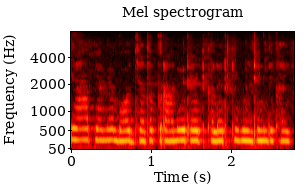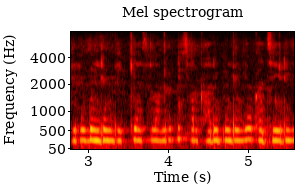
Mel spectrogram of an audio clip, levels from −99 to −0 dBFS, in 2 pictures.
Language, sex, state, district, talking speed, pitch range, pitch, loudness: Hindi, female, Uttar Pradesh, Budaun, 280 wpm, 250-265 Hz, 255 Hz, -41 LUFS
